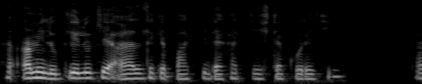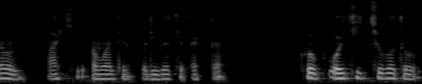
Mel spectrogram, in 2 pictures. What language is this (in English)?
Bangla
